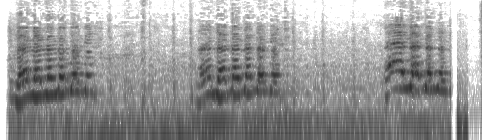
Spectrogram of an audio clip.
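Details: Domestic cat in a funny-cat compilation, giving three drawn-out, harmonic meows, each rising then falling, spaced about two seconds apart, with low indoor hum underneath.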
